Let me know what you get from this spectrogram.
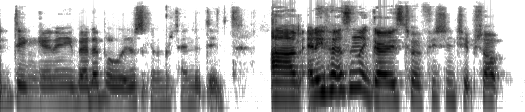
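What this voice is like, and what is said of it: Congested, nasal voice. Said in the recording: “my voice ... my nose got clogged up for a second ... I'm gonna sound even more nasally than I already do”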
